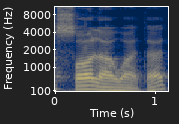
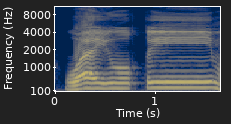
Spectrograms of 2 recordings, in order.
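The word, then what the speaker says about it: وَيُقِيمُونَ الصَّلَاةَ: Kemudian di sini bukan dibaca shawata, tidak. Tidak boleh dibaca shawata karena di sini ini penulisan rasemnya. ketika penulisan ras rasam shah itu seperti ini. Nah, wau di sini dianggap tidak ada. Wau tidak ada. Wau tidak ada dan alifnya yang saya dianggap yaitu shatta.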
